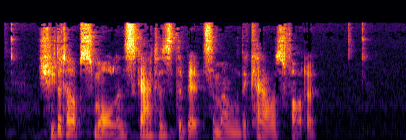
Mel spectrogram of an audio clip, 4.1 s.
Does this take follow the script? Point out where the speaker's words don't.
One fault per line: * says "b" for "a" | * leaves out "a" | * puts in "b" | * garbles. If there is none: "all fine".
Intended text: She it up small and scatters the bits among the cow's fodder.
all fine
